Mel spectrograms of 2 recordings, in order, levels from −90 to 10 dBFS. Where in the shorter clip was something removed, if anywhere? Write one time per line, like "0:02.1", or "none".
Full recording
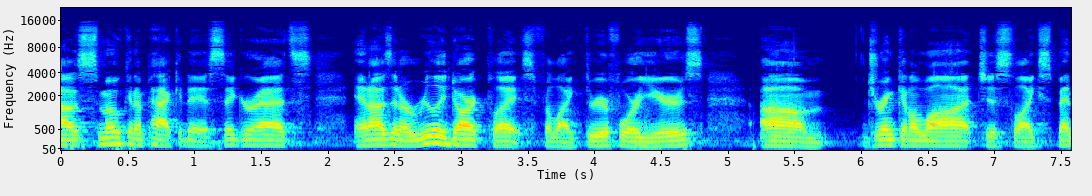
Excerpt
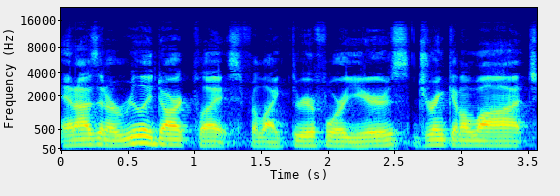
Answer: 0:02.6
